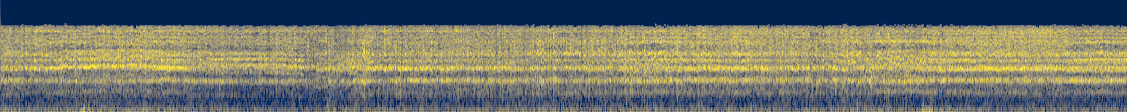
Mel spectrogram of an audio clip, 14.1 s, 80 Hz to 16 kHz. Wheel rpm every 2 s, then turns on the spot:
160, 150, 150, 160, 160, 160, 160.
none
